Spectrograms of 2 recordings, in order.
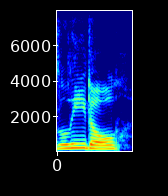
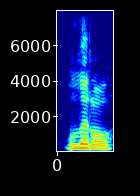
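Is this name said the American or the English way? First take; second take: American; English. First: The name is said the American way. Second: The name is said the English way, like little. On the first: "Americans will say Lidl" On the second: "in England uh, you pronounce it little"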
